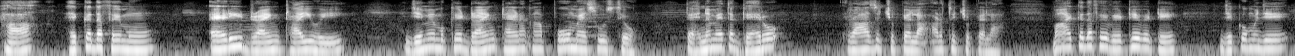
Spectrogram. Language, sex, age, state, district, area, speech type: Sindhi, male, 45-60, Gujarat, Kutch, urban, spontaneous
